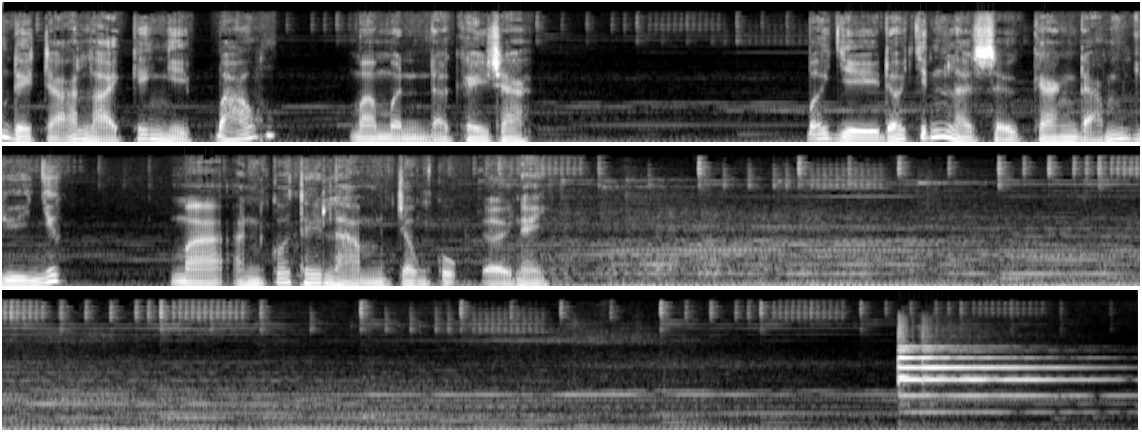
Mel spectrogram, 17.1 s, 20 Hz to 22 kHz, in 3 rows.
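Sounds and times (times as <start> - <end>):
speech: 0.0 - 2.7, 4.0 - 8.6
temple bell ringing at a pagoda gate: 3.9 - 17.0.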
